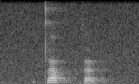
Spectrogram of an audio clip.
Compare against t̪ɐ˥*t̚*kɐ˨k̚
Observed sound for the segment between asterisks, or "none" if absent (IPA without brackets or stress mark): p̚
